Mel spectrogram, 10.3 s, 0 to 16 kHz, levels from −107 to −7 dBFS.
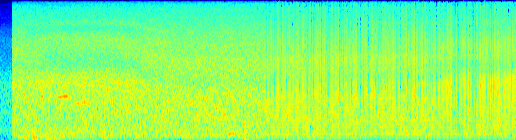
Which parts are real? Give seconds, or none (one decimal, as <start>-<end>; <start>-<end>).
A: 0.0-5.3

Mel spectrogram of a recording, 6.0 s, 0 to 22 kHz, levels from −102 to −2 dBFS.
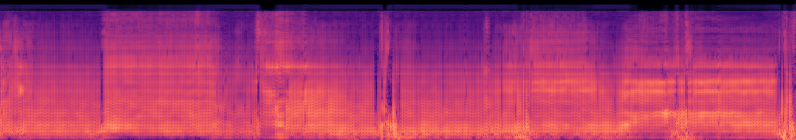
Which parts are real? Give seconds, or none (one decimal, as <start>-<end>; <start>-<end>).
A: none

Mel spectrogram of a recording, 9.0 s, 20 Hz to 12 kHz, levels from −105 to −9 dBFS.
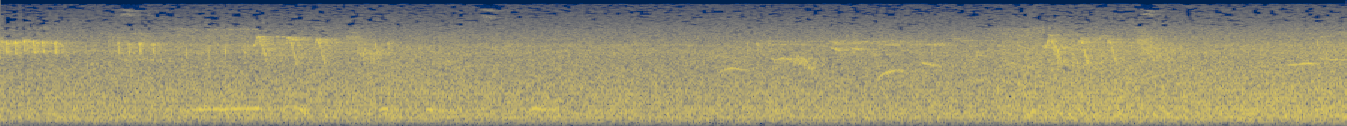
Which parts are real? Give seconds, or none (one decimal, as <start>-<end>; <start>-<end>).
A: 0.0-9.0

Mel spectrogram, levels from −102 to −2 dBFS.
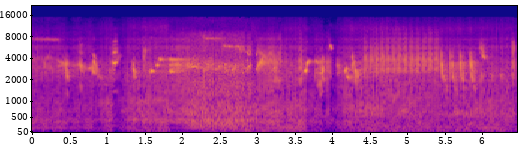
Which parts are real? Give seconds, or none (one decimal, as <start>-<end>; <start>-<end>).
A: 2.1-3.0

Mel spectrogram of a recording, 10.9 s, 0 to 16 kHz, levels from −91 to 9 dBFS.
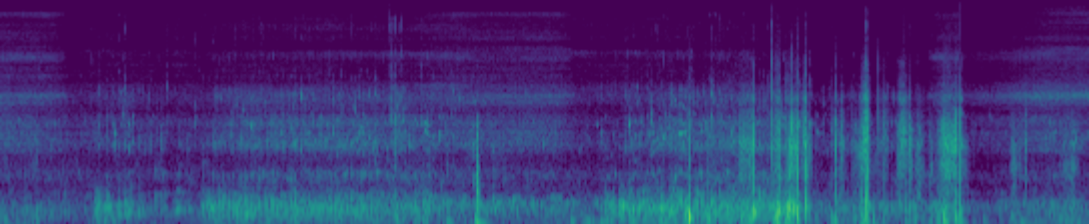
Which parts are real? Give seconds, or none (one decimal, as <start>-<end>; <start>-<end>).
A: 3.2-4.3

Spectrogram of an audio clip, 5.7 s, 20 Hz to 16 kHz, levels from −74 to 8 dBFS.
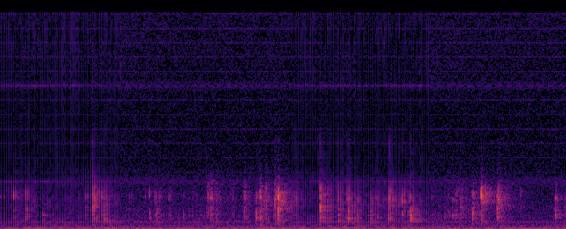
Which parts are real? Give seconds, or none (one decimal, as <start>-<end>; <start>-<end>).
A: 1.2-2.9; 4.3-5.7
